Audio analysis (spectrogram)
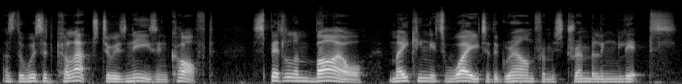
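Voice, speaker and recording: Casting: male audiobook narrator, average pitch, dramatic scripted fantasy storytelling. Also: moderate pace. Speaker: author narrating his own story.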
